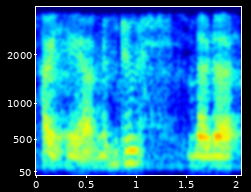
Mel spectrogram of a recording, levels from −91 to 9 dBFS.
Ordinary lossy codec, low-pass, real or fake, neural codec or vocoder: none; 3.6 kHz; fake; autoencoder, 22.05 kHz, a latent of 192 numbers a frame, VITS, trained on one speaker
